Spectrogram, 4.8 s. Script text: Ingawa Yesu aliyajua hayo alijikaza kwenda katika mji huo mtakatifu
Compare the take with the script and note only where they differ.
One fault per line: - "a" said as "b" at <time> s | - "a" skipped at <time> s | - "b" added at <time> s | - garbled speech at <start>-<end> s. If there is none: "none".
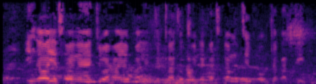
none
